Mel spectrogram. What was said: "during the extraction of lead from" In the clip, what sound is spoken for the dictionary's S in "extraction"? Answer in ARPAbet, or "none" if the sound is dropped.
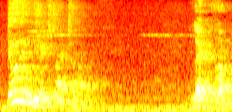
S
